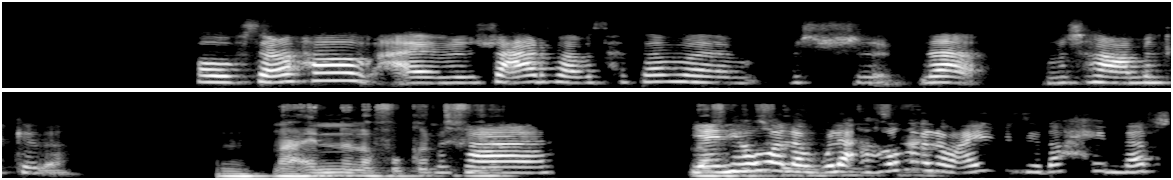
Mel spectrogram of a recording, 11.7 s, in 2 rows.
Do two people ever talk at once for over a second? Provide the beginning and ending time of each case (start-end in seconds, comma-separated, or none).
9.3-10.6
